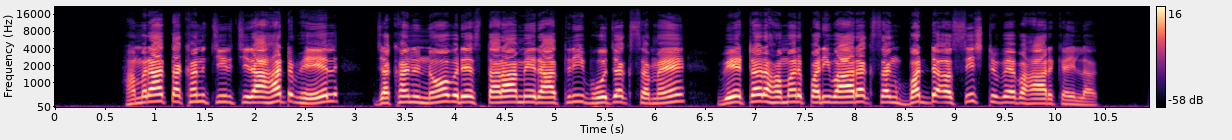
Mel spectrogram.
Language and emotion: Maithili, angry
